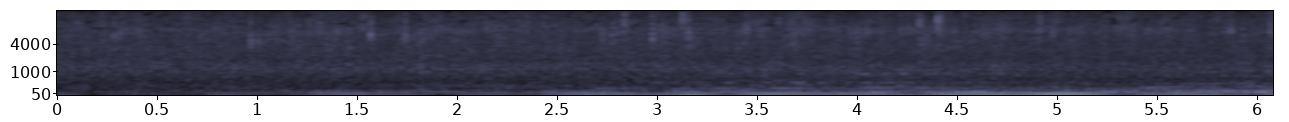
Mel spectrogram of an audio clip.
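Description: Ambient rain sound effect, a steady patter, with low sustained music notes coming in about two seconds in and growing louder.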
